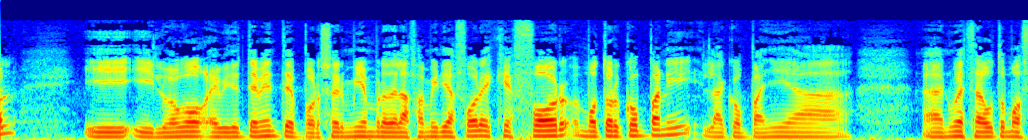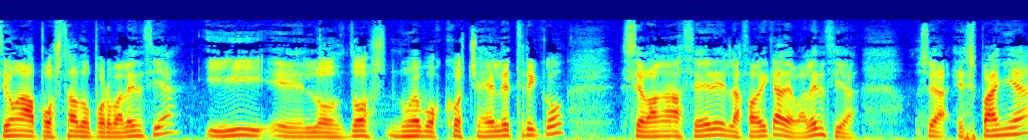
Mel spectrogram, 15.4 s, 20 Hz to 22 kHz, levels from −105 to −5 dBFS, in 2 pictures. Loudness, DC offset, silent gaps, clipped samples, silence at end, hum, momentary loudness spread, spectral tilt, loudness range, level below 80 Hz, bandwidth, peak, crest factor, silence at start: -22 LUFS; under 0.1%; none; under 0.1%; 0 s; none; 9 LU; -7 dB/octave; 2 LU; -46 dBFS; 12 kHz; -4 dBFS; 18 dB; 0 s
